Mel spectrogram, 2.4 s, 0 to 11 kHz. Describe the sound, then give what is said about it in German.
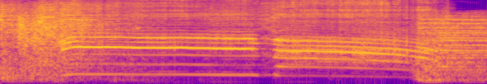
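A loud, sustained cartoon scream comes from the stone-age father character of a 1960s American animated sitcom. The raw, strained yell holds for about two seconds, with a brief catch near the middle. “Und Branding ist außerdem durch einen Schrei für immer mit einer berühmten Cartoon-Serie verbunden. Achtung, es wird laut.”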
